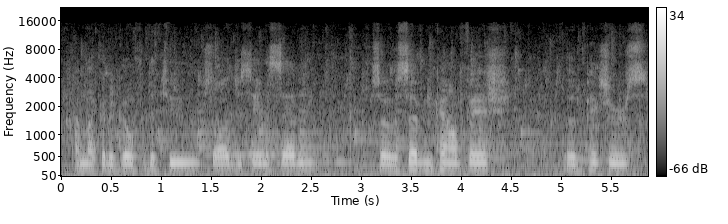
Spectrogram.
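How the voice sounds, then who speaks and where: Over music in the background, a man speaks in a high pitch with monotone, flat intonation. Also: moderate pace. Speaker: urban bass angler. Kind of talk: casual talk to camera.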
